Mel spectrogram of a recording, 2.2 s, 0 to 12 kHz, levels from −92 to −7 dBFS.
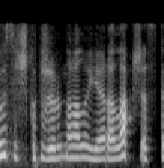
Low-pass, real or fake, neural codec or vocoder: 7.2 kHz; fake; codec, 16 kHz, 0.9 kbps, LongCat-Audio-Codec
